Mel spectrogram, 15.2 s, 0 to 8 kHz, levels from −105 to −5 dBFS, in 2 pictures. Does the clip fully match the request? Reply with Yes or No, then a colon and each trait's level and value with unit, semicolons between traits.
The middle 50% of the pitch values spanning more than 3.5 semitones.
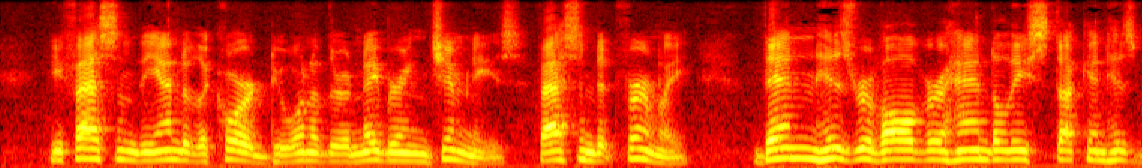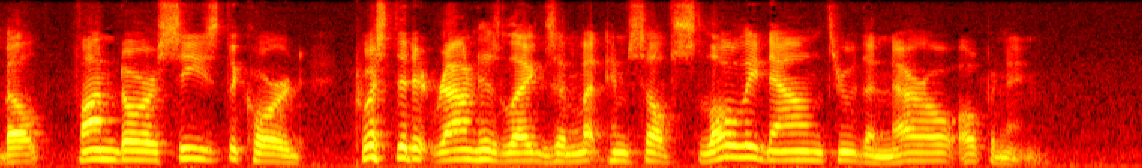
No: average, 3.2 semitones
